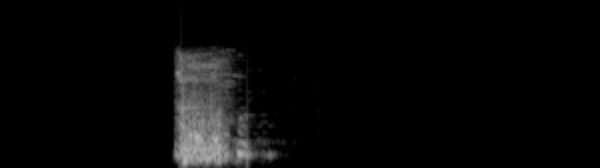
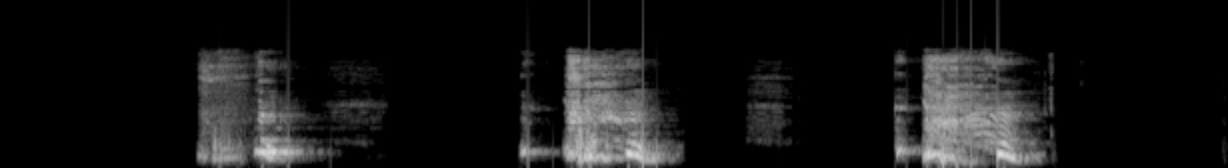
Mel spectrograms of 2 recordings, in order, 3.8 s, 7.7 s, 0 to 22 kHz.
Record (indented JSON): {
  "cough_length": "3.8 s",
  "cough_amplitude": 15945,
  "cough_signal_mean_std_ratio": 0.26,
  "three_cough_length": "7.7 s",
  "three_cough_amplitude": 31774,
  "three_cough_signal_mean_std_ratio": 0.37,
  "survey_phase": "alpha (2021-03-01 to 2021-08-12)",
  "age": "18-44",
  "gender": "Male",
  "wearing_mask": "No",
  "symptom_cough_any": true,
  "symptom_headache": true,
  "symptom_change_to_sense_of_smell_or_taste": true,
  "symptom_onset": "8 days",
  "smoker_status": "Never smoked",
  "respiratory_condition_asthma": false,
  "respiratory_condition_other": false,
  "recruitment_source": "Test and Trace",
  "submission_delay": "2 days",
  "covid_test_result": "Positive",
  "covid_test_method": "RT-qPCR",
  "covid_ct_value": 18.6,
  "covid_ct_gene": "N gene",
  "covid_ct_mean": 18.8,
  "covid_viral_load": "700000 copies/ml",
  "covid_viral_load_category": "Low viral load (10K-1M copies/ml)"
}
